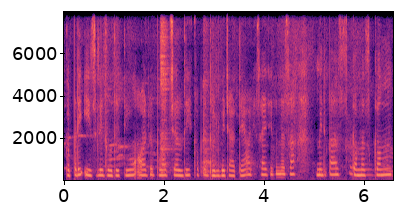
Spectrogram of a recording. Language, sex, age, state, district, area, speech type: Urdu, female, 18-30, Uttar Pradesh, Gautam Buddha Nagar, urban, spontaneous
